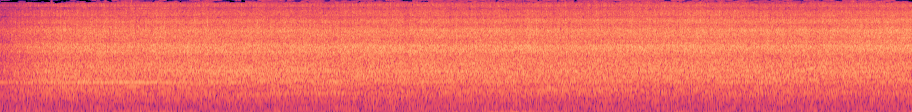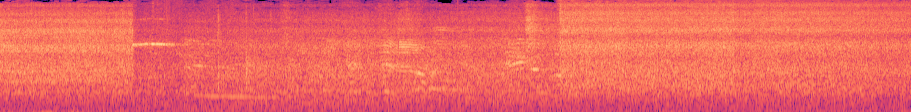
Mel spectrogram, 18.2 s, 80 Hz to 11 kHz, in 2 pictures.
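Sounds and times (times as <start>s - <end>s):
crane engine running: 0.0s - 18.2s
river water flowing into new channel: 14.7s - 18.2s.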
